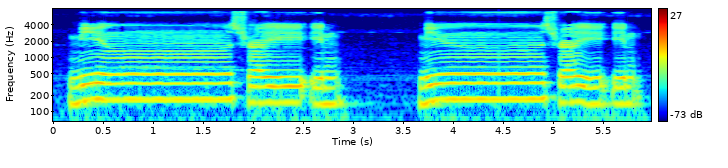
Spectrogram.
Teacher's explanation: ada nun mati bertemu shin, dan shin termasuk salah satu huruf ikhfa, sehingga suara nun mati harus disamarkan. Tidak dibaca min, tapi dibaca min syai'in, min syai'in.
